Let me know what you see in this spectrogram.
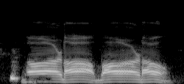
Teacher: তারণজাত বর্ণ কেন? তাড়না দেয়, জিহ্বাটা ঘোরানো দেয়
